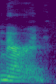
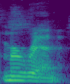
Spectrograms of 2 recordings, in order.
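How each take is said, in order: First: Marin said as MARE-in; mistaken pronunciation. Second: Marin said as muh-RIN; corrected pronunciation. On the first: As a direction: stress the first syllable of Marin. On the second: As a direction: stress the last syllable of Marin. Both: Shown as a demonstration. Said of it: "not Marin".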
